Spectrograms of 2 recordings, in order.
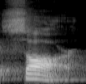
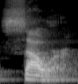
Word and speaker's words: sour: pronounced sour some people say SAR that is a mispronunciation the only correct way to say this word is sour many words in the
